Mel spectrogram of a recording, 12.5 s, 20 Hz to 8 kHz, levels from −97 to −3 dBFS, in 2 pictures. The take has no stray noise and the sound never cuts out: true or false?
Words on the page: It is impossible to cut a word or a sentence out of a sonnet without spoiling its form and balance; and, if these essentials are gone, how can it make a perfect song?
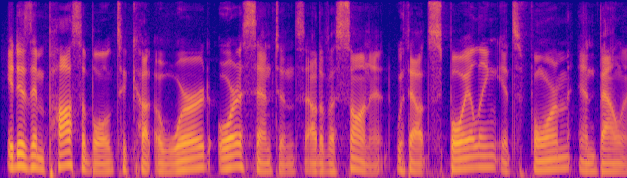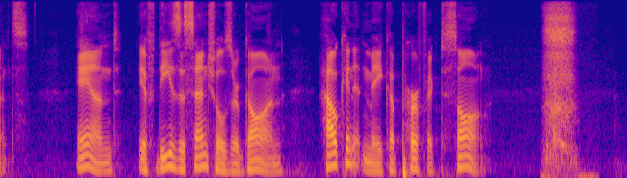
false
